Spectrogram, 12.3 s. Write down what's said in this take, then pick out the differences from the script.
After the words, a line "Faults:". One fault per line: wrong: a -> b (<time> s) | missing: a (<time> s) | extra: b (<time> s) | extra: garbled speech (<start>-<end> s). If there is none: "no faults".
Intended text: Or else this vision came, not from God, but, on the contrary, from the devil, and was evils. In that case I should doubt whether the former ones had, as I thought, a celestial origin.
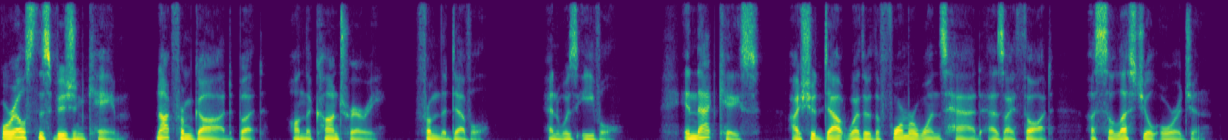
Or else this vision came, not from God, but, on the contrary, from the devil, and was evil. In that case I should doubt whether the former ones had, as I thought, a celestial origin.
Faults:
wrong: evils -> evil (5.8 s)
